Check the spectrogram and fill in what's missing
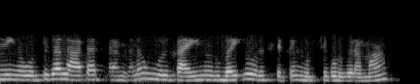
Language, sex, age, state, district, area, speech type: Tamil, female, 60+, Tamil Nadu, Dharmapuri, urban, conversation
